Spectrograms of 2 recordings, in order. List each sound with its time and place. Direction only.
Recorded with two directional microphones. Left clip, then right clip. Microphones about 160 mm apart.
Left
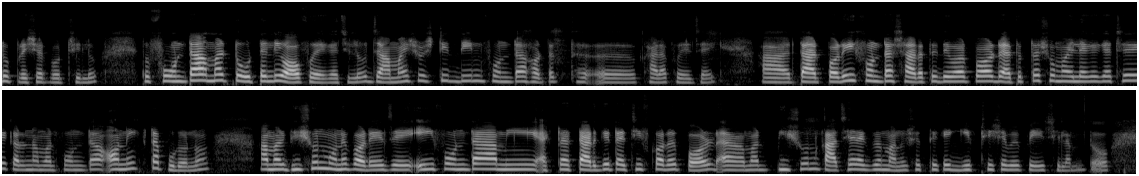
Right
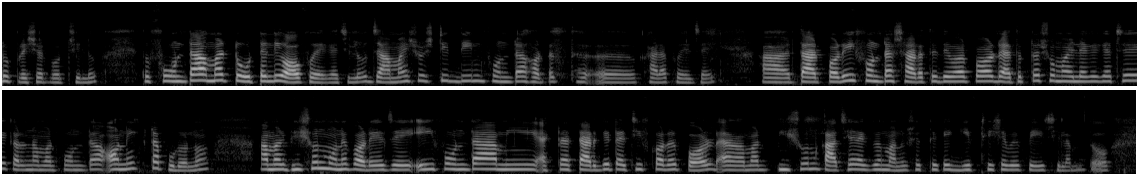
0.0 s speech: 15° left (ahead or behind)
